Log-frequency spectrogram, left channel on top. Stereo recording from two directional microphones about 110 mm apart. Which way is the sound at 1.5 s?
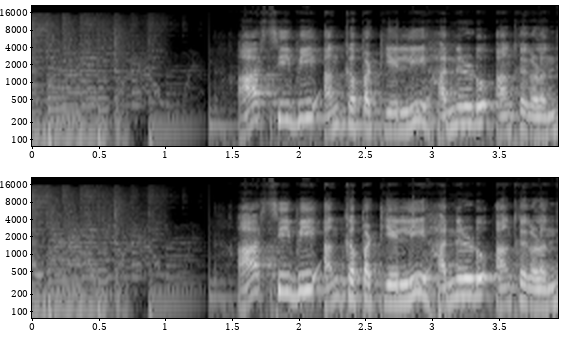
25° right (ahead or behind).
